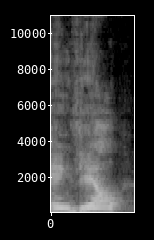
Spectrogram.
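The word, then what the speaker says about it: Angeal: I'm sorry, it's pronounced Angel because his name is spelled weird.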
